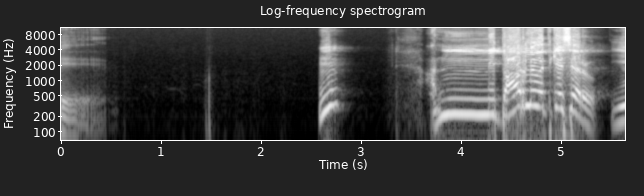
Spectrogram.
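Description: A man speaks with animation into a microphone, with pauses between phrases.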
